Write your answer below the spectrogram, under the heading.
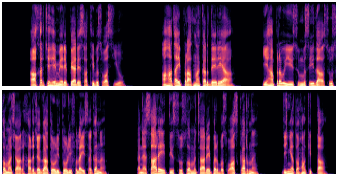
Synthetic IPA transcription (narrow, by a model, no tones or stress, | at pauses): aːkʰəɾt͡ʃəɦemeːɾepjaːɾesaːt̪ʰibɐswaːsɪjo | ɐɦãt̪aːĩpɾaːɾt̪ʰənakɐɾd̪eɾeːa | kiɐɦãpɾɐbujiːsumɐsiːd̪asusɐmaːt͡ʃaːɾɦɐɾd͡ʒɐɡat̪oːɽit̪oːɽipʰɐlaːisɐkən | kɐnɛsaːɾet̪ɪsːusɐmaːt͡ʃaːɾepɐɾbɐsʊwaːskɐɾən | d͡ʒɪ̃jãt̪ʊɦãkɪt̪ːa̰ː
